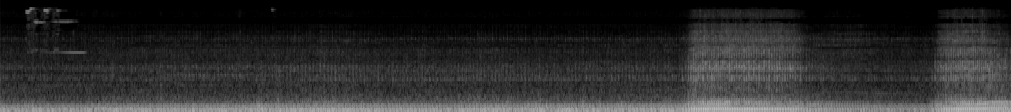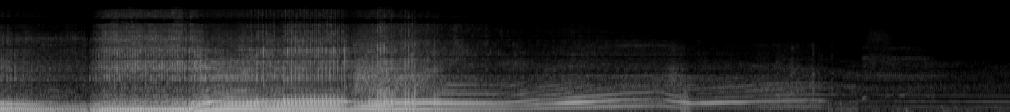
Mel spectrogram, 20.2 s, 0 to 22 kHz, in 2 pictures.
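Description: McLaren 570S twin-turbo V8 running with a steady drone, then revved up and down several times from about seven seconds in. Near the end the engine note rises in pitch and fades away.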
